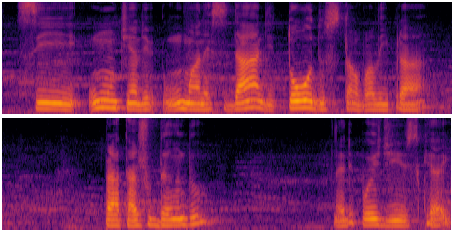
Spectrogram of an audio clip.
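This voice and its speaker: Music plays in the background as a woman with a very deep, low pitch speaks at a fairly slow pace. She uses ordinary pitch variation and takes long, frequent pauses. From Vale do Jequitinhonha, Minas Gerais, Brazil. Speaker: social educator. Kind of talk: interview answer.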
